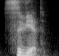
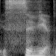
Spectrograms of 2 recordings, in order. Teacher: It's a slight difference, but it's a bit more of a sharper ц in the beginning versus just simply s sound. So цвет.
